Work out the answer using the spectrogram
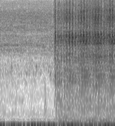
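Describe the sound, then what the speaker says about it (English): An RV water pump kicks in partway through: quiet background suddenly gives way to a loud, rapid rattling buzz that continues steadily to the end. "Hear our pump kick in again"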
